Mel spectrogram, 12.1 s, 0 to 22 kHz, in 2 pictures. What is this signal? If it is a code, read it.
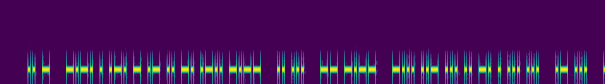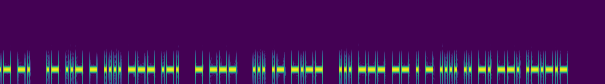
Morse code, heard as a keyed tone, about 50 wpm, 700 Hz. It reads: IT CERTAINLY IS MY BUSINESS AS AN AUTHOR TO SAY SOMETHING.
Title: Sentences from Top 1200 Words 50wpm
